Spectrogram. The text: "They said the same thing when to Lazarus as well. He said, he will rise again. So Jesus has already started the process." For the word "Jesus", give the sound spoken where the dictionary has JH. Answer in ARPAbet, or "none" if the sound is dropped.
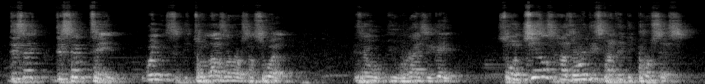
CH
